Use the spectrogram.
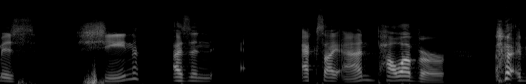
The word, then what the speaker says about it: Xin: So this boy's name is Xin, as in Xin. However, if you use the Taiwanese Romanization system, then it's spelled H-S-I-N instead of X-I-N. Mr. Shin.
